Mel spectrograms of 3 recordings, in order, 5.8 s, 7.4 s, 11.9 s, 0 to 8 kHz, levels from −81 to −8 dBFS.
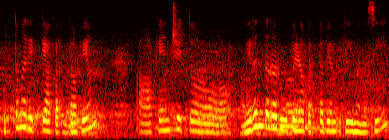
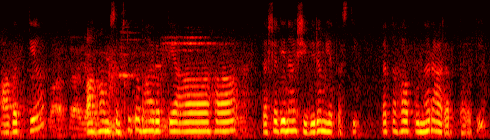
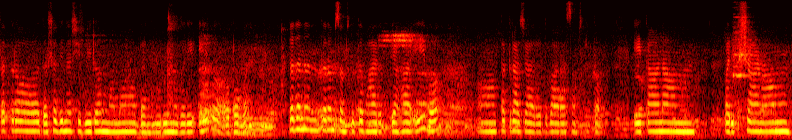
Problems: none marked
